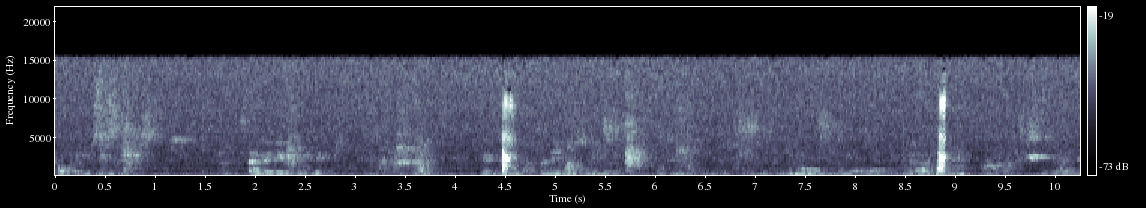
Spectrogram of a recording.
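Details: Hiccups.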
